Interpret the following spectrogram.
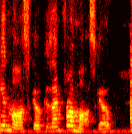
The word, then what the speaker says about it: Moscow: Moscow because I'm from Moscow and it's not there's no cow in Moscow. It is pronounced Moscow.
